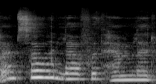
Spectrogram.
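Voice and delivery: put-on high dreamy teen voice; lovesick girl. Ophelia moons about Hamlet in a high lovesick voice. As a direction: swoon like a besotted teenager.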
